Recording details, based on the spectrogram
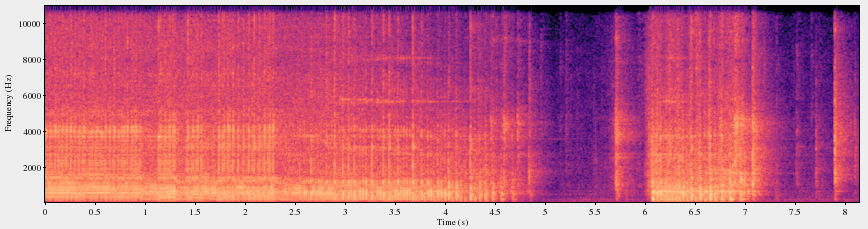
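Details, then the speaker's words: Old Homelite chainsaw revived after over a year in a scrap pile, started with choke: a rough, buzzy two-stroke blipping up to speed and dropping back to idle between short revs. Reasonable for its age. Normal running and revving. "I'd say it's not too bad for something that's been sitting outside for God knows how many years"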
